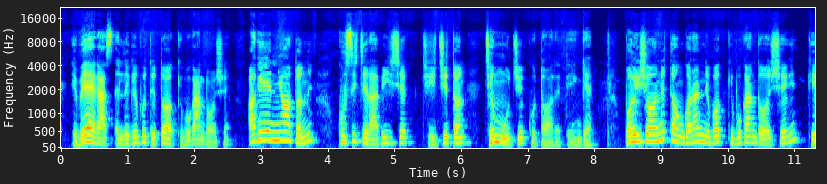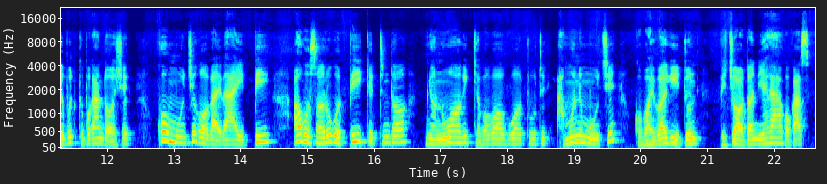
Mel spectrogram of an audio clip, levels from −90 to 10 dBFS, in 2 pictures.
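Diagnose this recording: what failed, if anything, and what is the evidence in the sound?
Nothing failed; no faults heard.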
